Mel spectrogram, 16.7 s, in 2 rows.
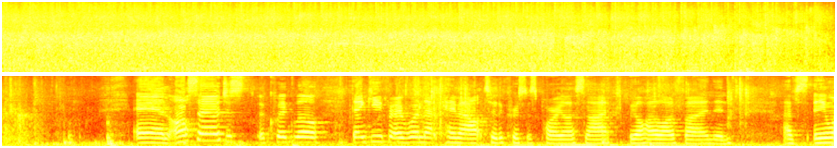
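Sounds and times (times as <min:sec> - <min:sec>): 
applause: 0:00.0 - 0:08.9
speech: 0:10.0 - 0:16.6.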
